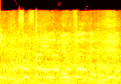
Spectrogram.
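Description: A Polish TV football commentator talking over the steady noise of a stadium crowd.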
